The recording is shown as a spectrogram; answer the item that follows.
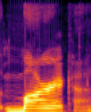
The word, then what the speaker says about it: Marieke: It's Marieke.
